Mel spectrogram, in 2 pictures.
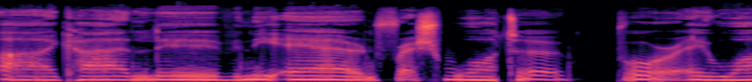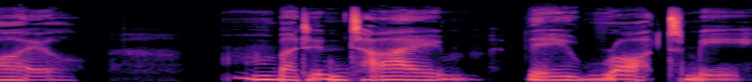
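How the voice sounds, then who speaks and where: Putting on a croaky, raspy character voice, a woman talks at a very slow pace in a fairly low pitch. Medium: read story. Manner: slow, forced human speech.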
